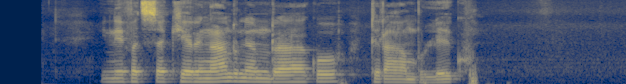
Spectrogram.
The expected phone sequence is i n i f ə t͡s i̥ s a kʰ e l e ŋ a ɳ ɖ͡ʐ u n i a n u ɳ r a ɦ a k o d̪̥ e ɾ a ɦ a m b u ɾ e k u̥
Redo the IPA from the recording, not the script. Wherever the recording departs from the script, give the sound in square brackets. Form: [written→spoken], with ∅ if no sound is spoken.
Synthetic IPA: i n [i→e] f ə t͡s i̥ s a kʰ e [l→ɾ] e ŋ a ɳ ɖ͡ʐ u n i a n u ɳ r a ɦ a k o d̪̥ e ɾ a ɦ a m b u [ɾ→l] e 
